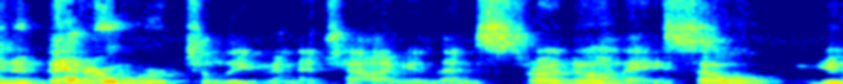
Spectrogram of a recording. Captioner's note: speaking in foreign language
